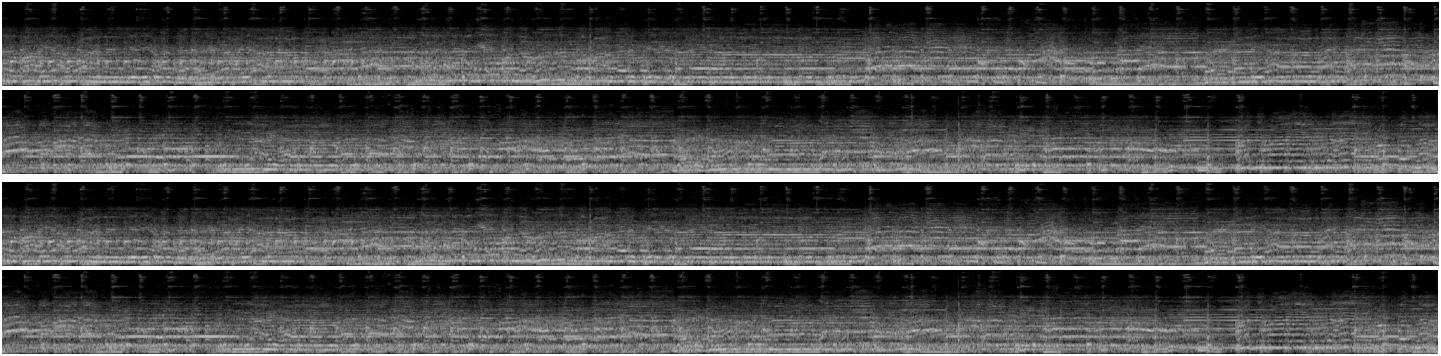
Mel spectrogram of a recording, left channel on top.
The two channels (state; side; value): identical; both; correlation 1.00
